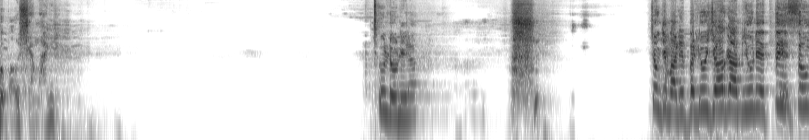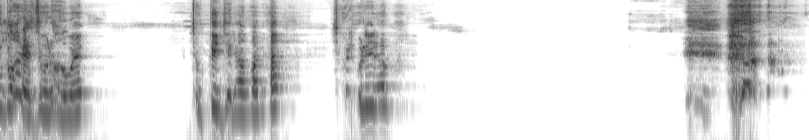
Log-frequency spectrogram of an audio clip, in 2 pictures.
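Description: A man sobs and cries out in anguish, close by.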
